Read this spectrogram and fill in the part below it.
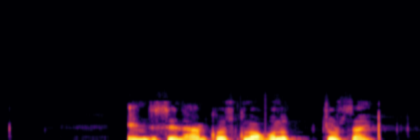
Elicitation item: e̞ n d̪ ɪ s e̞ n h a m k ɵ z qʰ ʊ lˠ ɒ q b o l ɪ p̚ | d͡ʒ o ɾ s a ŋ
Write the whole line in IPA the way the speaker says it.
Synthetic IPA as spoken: e̞ n d̪ ɪ s e̞ n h a m kʰ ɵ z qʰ ʊ lˠ ɒ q b o l ɪ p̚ | d͡ʒ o ɾ s a ŋ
